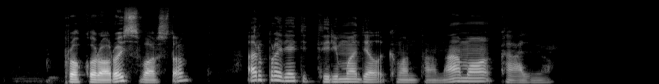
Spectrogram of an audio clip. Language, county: Lithuanian, Vilnius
